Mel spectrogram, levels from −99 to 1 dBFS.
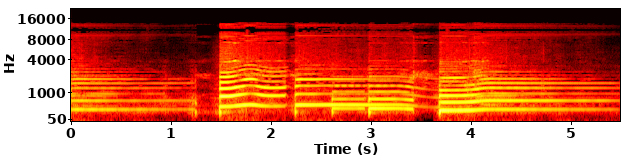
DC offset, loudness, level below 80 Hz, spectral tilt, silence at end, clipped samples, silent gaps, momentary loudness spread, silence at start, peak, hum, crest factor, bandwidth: under 0.1%; -20 LUFS; -62 dBFS; -3.5 dB/octave; 0 s; under 0.1%; none; 19 LU; 0 s; -4 dBFS; none; 18 dB; 14 kHz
